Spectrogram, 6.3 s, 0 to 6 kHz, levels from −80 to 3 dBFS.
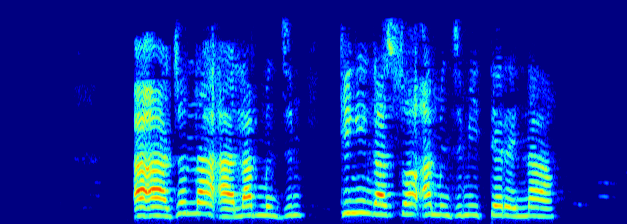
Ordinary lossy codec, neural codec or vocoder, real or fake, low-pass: AAC, 24 kbps; none; real; 5.4 kHz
